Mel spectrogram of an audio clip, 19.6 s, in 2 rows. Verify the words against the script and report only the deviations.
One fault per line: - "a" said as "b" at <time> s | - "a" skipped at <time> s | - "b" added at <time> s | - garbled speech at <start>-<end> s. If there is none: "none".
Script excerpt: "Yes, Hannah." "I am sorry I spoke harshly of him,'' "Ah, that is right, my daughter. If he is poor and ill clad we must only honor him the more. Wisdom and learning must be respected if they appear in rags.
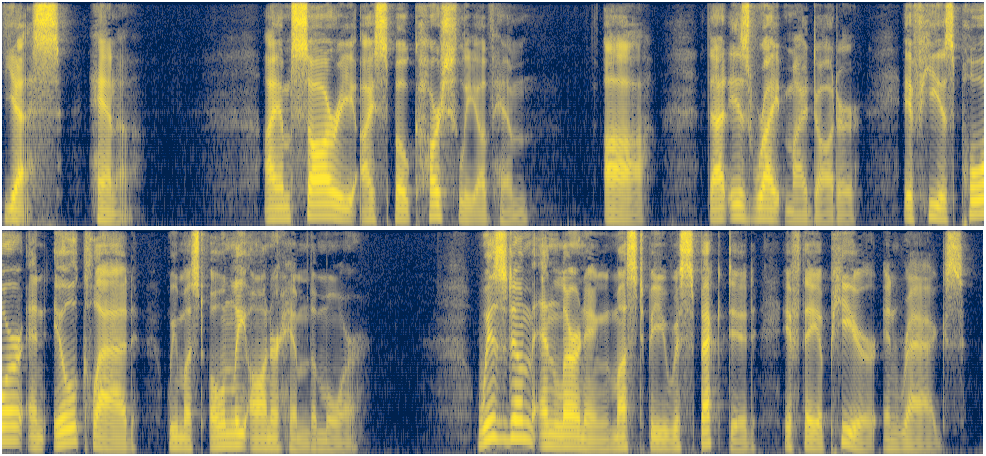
none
